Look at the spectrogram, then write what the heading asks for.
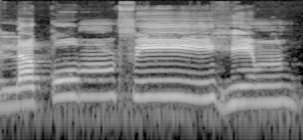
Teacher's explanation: جیسے لکم فیہم، فی پہ یا مدہ ہے، یا ساکن سے پہلے فا کے نیچے زیر ہے تو یا مدہ۔ یا مدہ کو 1 الف 2 حرکات کے برابر لمبا کر کے پڑھنا ہے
